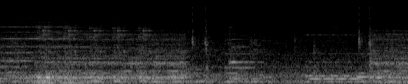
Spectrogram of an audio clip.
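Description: Book of Ra Classic slot machine's electronic free-spin jingle and reel sounds, with a sharp click near the middle and a short run of steady tones near the end as a small win is added to the bank.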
